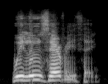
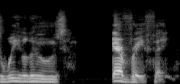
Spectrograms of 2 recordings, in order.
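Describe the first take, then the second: First: Repeated higher and punched; emphatic repeat. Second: Said in the usual way. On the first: Real, not acted. Warning friends about bees, emphatic repeat. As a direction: hammer it home the second time.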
